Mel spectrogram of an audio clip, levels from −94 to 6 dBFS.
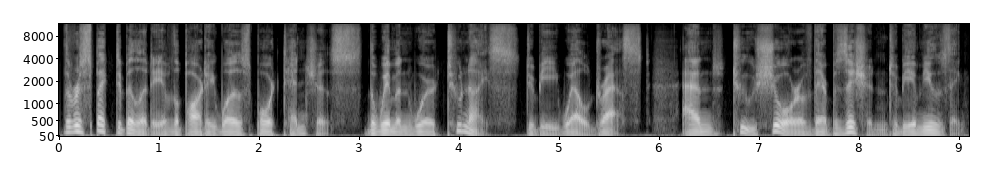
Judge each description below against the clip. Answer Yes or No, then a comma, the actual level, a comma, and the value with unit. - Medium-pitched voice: No, very low, 95 Hz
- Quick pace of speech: No, average, 165 wpm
